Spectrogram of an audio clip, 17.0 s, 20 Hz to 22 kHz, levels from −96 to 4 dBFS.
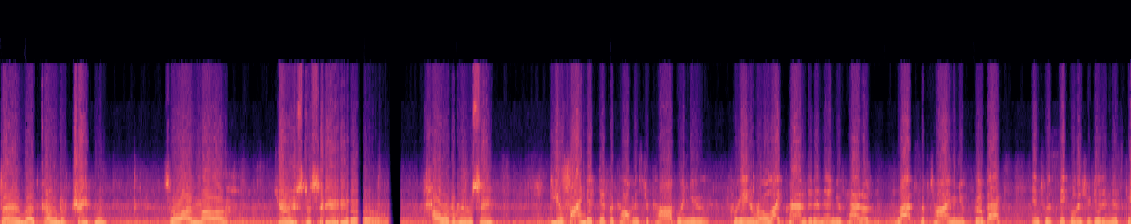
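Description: From 4.67 to 6.03 s the audio drags and stutters through twelve brief holds, the longest about 170 ms. This is repeated stalls (stutter): late packets kept emptying the jitter buffer, and the receiver stretched the last sound to cover about 414 ms, nearly a third of that stretch.

Between 6.68 and 6.71 s one sound is held slightly too long. A short stall from a late packet left the buffer empty, so about 16 ms was filled before playback resumed where it stopped.

From 11.11 to 12.56 s the audio runs about 5% fast at unchanged pitch and sounds hurried. This jitter buffer speed-up trimmed about 70 ms of pitch-period-sized pieces to reduce excess buffered delay.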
